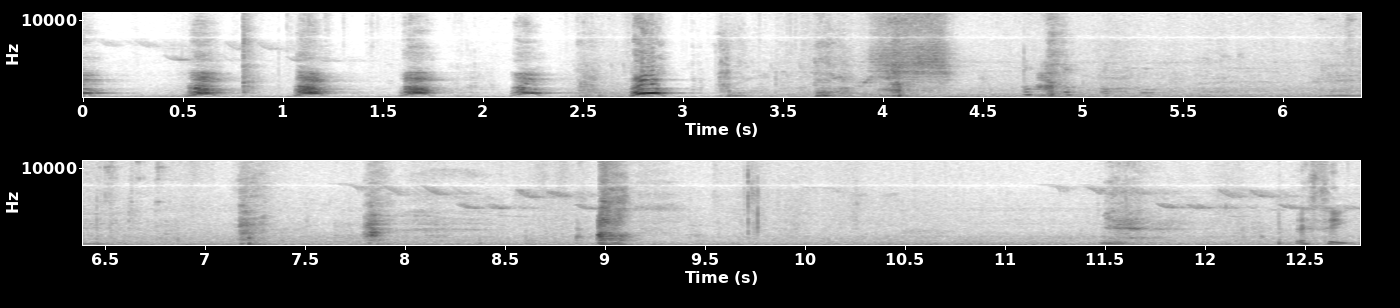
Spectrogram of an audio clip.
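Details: Cavalier King Charles Spaniels playing: a quick run of about six sharp barks in the first three seconds, then scattered single barks and yips spread over the rest, with quiet gaps and faint background noise between.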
